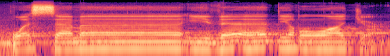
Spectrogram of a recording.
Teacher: Nggih, ketika kita temukan antara huruf yang dia punya sifat qalqalah bertemu dengan sukun setelahnya, maka huruf yang qalqalah itu jangan dipantulkan. Tapi dia dilebihkan pada sifat syiddahnya, sifat yang tertahan.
